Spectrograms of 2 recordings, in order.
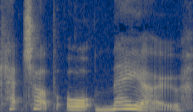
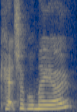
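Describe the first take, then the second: First: It is said slowly and clearly. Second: It is said quickly and run together. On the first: "They're actually saying" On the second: "the most difficult one to understand when it's said fast"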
